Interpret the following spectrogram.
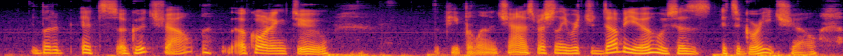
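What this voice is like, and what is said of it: Slightly hoarse, strained voice. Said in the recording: “I'm losing my voice a little bit.”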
